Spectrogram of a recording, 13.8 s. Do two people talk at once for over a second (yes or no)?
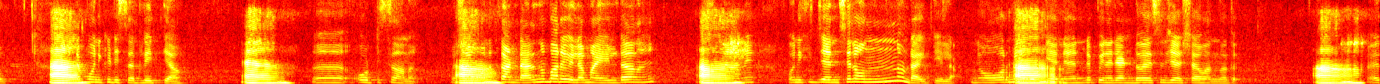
no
